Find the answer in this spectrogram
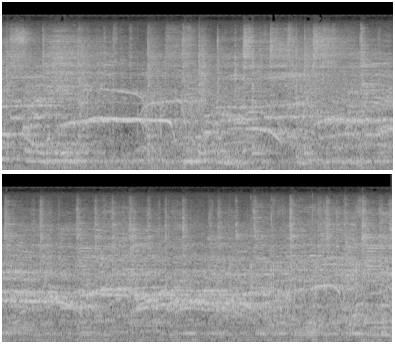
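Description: Show music for a winter guard routine, with a large crowd cheering and shouting over it throughout.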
